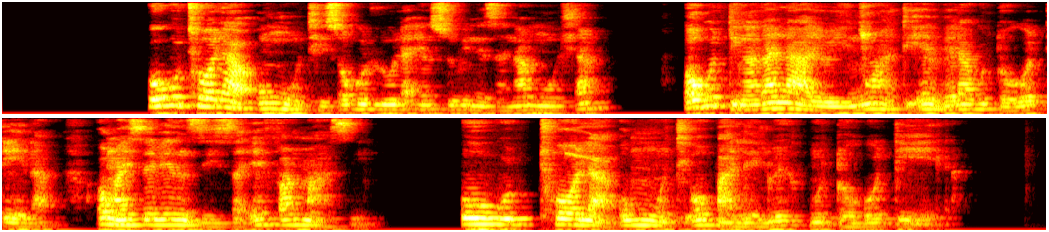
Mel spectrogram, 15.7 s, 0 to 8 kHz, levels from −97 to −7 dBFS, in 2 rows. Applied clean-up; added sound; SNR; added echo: none; Fireworks; 14 dB; reverberation time 0.2 s.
